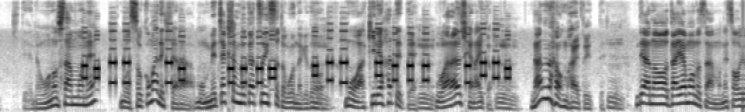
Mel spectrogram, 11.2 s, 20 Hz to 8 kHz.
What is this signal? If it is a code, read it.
DTMF, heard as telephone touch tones, dialled by hand, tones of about 70 ms, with hum and speech in Japanese. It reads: 8733 34 1117 063 #555 2#97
